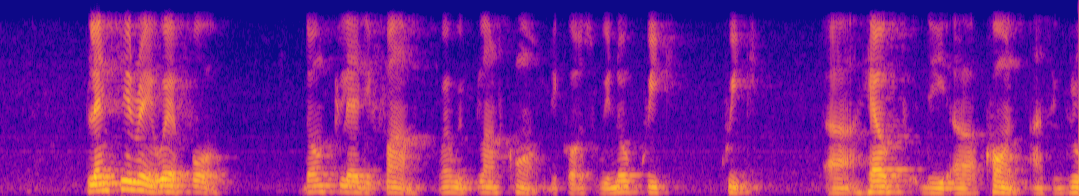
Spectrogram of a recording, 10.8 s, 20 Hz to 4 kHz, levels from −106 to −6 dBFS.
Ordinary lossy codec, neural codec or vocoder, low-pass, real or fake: none; none; 3.6 kHz; real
